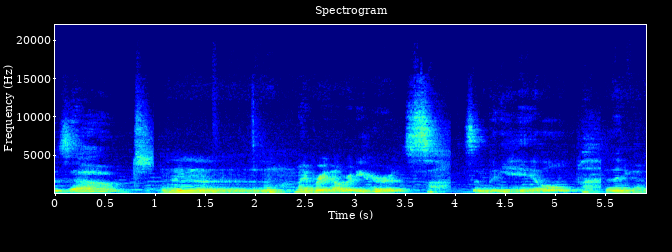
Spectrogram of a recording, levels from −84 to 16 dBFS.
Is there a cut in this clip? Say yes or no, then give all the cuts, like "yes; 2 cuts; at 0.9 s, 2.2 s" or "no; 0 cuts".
no; 0 cuts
